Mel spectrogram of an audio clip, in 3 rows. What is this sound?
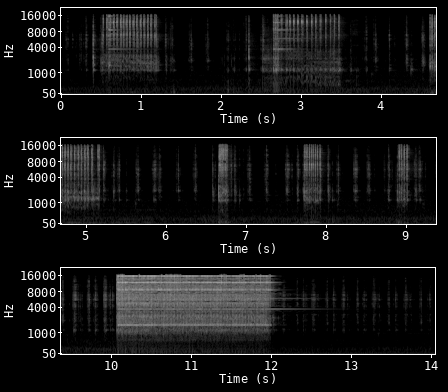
Egg timer - three long turns, three short turns, alarm on egg timer goes off. Timer ticking occurs between turns.
Neumann TLM103 through Yamaha MG10/2 Mixer and RNC1773 Compressor into computer.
